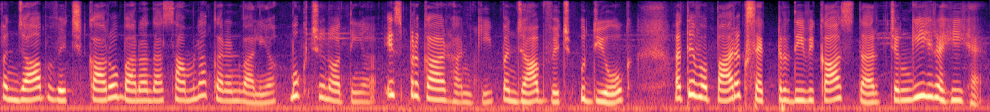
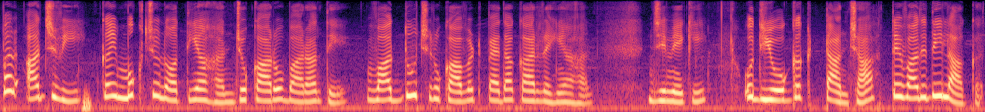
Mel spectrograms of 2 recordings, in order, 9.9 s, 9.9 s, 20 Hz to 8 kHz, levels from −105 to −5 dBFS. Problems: none marked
